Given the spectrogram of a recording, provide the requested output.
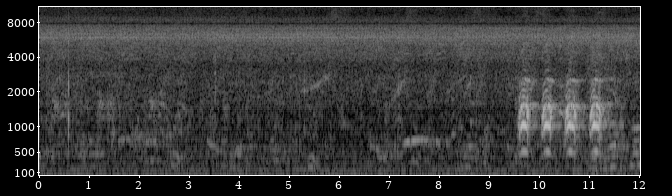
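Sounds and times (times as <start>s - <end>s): crow cawing: 9.6s - 11.8s.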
